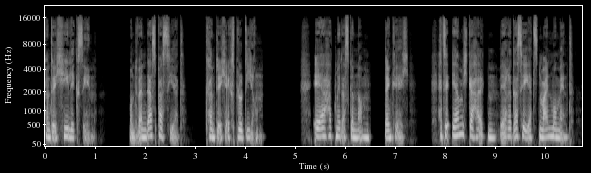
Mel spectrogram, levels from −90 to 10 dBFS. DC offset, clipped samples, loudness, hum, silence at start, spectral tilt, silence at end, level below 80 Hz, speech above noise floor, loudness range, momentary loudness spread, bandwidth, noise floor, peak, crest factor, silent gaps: under 0.1%; under 0.1%; -20 LUFS; none; 0 s; -4.5 dB/octave; 0.2 s; -56 dBFS; over 70 dB; 2 LU; 12 LU; 17 kHz; under -90 dBFS; -6 dBFS; 16 dB; 1.25-1.69 s, 3.02-3.20 s, 4.44-5.10 s, 6.58-6.79 s, 7.49-7.71 s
